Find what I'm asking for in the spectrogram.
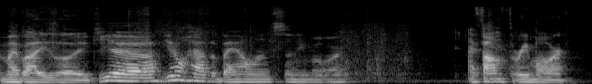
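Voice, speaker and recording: A woman speaks at a fairly slow pace with a very deep, low pitch, lively intonation and an animated tone, with audible room echo. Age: 60s. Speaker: livestreamer selling handmade tumblers. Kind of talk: casual livestream chat.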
